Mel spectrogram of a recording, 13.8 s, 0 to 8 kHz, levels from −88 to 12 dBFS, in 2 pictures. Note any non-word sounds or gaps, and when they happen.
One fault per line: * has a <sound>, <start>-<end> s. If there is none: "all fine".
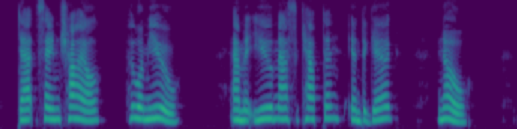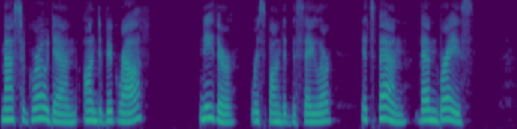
all fine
